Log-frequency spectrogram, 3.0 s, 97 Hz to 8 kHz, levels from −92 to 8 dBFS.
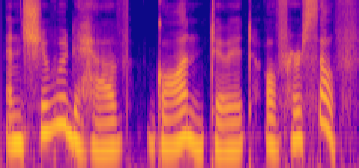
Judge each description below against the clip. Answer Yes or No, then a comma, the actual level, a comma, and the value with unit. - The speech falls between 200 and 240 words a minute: No, average, 180 wpm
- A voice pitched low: No, high, 200 Hz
